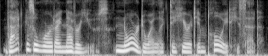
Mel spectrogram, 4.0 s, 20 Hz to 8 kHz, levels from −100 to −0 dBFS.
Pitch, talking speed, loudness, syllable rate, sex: 205 Hz, 255 wpm, -16 LUFS, 5.3 syllables/s, female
